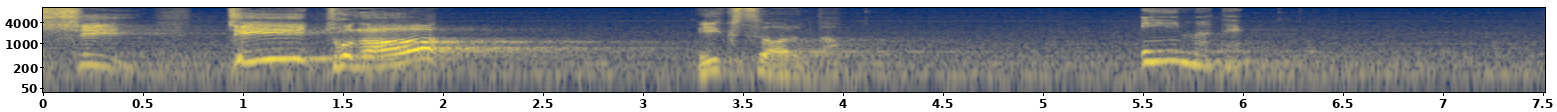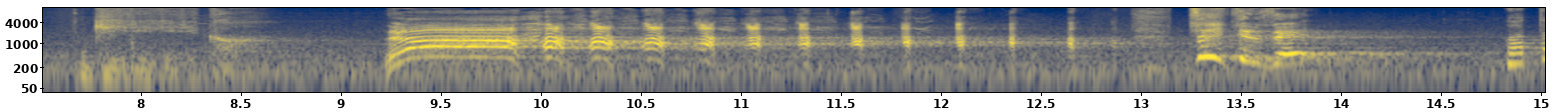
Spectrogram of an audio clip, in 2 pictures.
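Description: A man speaks forcefully in a deep voice.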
